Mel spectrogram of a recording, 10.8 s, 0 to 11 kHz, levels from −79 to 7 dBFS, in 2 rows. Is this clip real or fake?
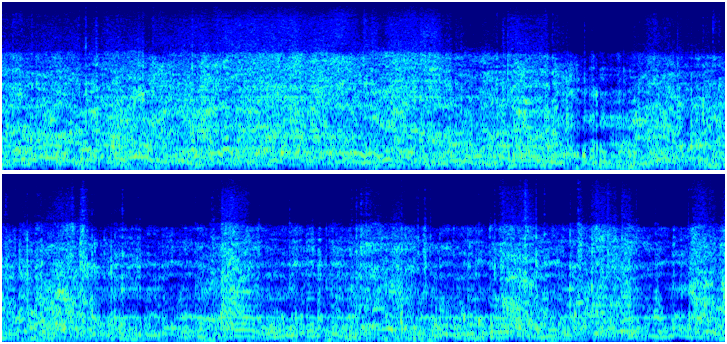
fake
